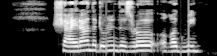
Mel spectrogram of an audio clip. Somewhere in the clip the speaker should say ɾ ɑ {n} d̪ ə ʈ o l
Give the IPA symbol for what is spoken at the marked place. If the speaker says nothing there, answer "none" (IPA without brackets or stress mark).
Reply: n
